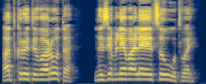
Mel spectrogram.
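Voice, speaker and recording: A woman reading as a wary male scout in a fantasy audiobook. He speaks slowly and with unease, reporting in a troubled voice. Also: a little high, natural voice. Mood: worried. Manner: slow, troubled, heavy sighs in words.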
